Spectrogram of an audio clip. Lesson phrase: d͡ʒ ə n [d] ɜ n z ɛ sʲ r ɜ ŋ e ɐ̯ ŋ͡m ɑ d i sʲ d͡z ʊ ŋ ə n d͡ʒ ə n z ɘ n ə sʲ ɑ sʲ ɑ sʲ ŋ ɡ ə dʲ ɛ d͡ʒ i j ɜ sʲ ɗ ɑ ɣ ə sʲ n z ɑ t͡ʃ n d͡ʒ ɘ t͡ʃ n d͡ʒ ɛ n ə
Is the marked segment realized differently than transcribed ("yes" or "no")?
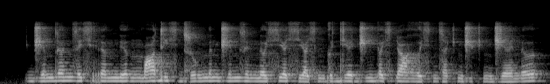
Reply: no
